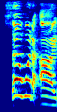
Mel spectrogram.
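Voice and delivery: high, loud cry; cried. Acted. Grandma Georgina cries agreement, high and loud. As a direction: join in, crying out. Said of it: "cried Grandma Georgina".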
